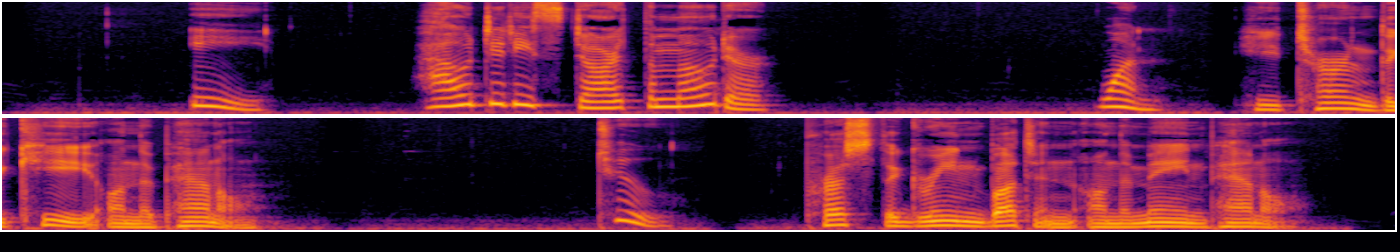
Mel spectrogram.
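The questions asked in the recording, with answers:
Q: How did he start the motor?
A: 1: He turned the key on the panel.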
